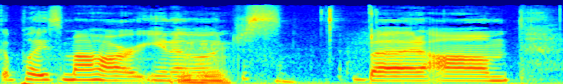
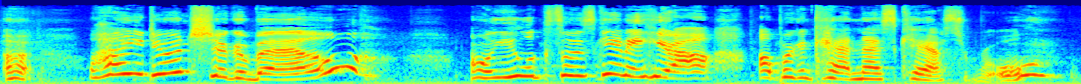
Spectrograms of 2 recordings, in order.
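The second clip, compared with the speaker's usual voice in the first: put-on Southern US accent; 6 semitones higher than usual. Asked to do a southern accent, greeting someone in a southern accent. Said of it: "Bring southern accent now".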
